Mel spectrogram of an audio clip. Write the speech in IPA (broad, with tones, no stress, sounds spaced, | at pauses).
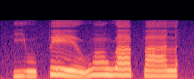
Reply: j u˨ p eː˦˨ w ɔ̃˦ w a˦ p a˦ l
